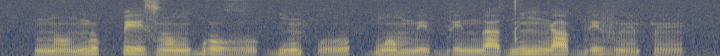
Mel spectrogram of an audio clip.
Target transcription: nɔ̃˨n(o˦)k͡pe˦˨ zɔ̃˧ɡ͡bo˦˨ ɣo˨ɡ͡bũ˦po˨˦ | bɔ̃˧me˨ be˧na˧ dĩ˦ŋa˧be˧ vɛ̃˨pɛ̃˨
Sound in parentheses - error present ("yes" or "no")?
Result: no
